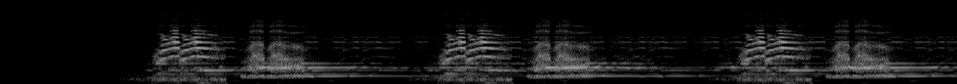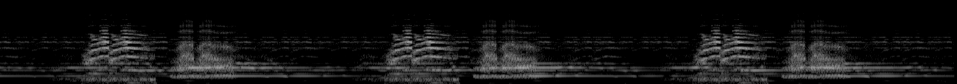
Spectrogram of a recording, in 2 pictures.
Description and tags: ringtone trippy cats
Trippy cats ringtone sound made from my 4 cat's meows.
trippy, cats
